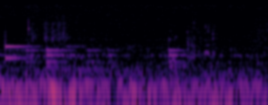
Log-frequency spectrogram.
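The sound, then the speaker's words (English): Quiet gulping of water as a person drinks to wash down food: a few soft wet swallows spaced across a couple of seconds, with faint low rumbling underneath and no talking. “Oh, you're about to hear a drink of water, too.”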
